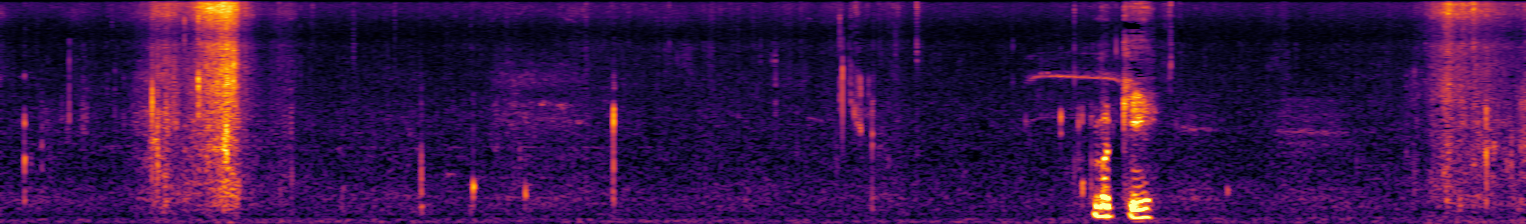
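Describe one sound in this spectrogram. Dry grass rustles as dogs push through it.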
